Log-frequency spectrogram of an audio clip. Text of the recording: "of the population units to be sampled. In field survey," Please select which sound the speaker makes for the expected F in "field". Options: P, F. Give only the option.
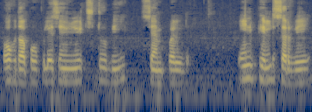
P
